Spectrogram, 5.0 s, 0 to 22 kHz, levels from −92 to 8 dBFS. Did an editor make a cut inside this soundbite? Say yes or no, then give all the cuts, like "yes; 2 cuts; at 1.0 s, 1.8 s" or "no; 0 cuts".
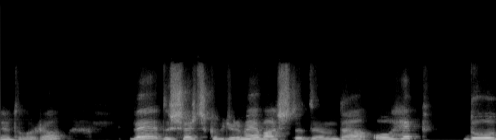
no; 0 cuts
